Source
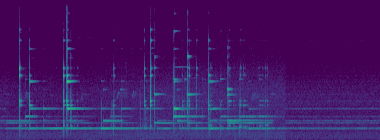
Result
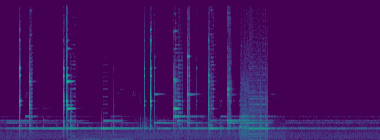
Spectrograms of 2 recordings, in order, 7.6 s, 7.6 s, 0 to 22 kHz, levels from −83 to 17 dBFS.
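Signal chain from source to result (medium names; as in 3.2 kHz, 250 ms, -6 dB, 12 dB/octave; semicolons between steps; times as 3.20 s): local Wiener filter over 9 samples; 1.34–2.66 s: tone controls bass +13 dB, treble -9 dB; 4.81–5.36 s: overdrive pedal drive 27 dB, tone 4.1 kHz, clips at -28.5 dBFS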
